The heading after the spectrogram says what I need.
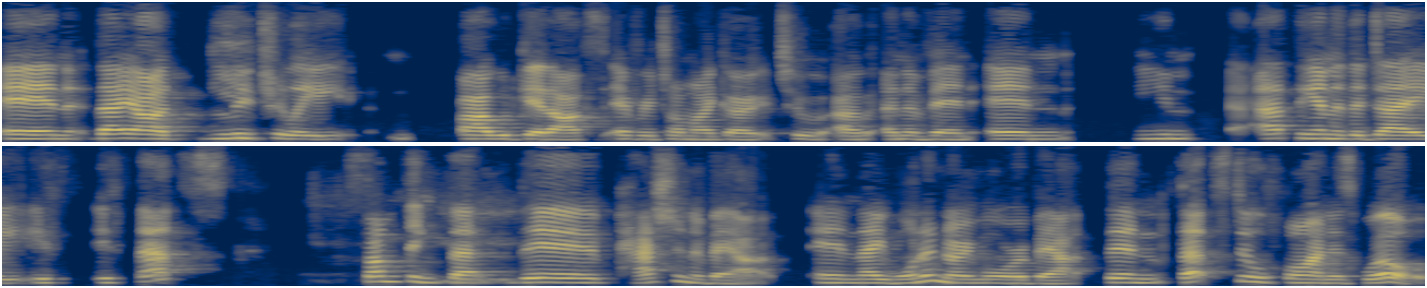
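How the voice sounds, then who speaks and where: A woman with a rural Australian accent speaks at a fairly high pitch. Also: moderate pace. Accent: country Australian twang. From outback Australia. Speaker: reality TV contestant and keynote speaker. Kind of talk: interview chat. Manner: animated.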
